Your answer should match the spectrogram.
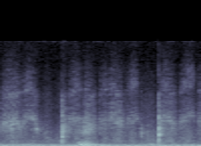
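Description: Chalk scratching on a blackboard as a word is written out in cursive, in a run of continuous strokes.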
